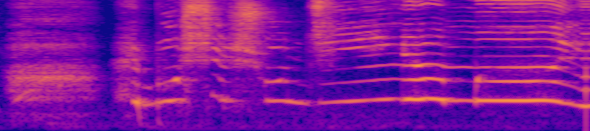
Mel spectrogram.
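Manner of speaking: high, slow, gushing cry; delighted nurse. Retold or imitated. Nurse telling the mother in delight the baby is chubby, high and slow. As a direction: gush over the chubby baby. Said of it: "uma falou assim".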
